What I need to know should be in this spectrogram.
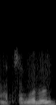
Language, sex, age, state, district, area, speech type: Bengali, male, 30-45, West Bengal, Howrah, urban, conversation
